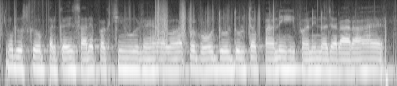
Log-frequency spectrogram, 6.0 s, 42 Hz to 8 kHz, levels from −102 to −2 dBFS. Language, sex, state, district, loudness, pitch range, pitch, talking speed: Hindi, male, Jharkhand, Deoghar, -13 LUFS, 110-120 Hz, 115 Hz, 210 wpm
